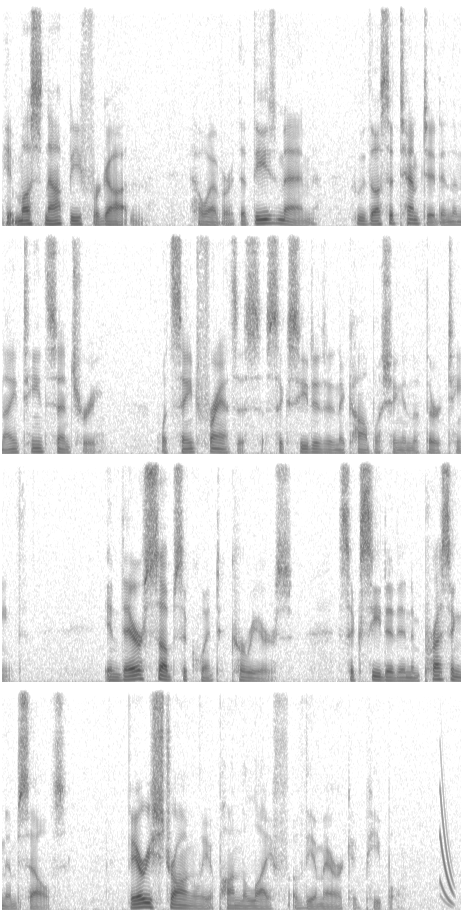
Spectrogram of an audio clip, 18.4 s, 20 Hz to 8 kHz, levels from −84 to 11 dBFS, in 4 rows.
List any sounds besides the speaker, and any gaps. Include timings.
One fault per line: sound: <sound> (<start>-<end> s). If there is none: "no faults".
sound: chirp (18.1-18.3 s)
